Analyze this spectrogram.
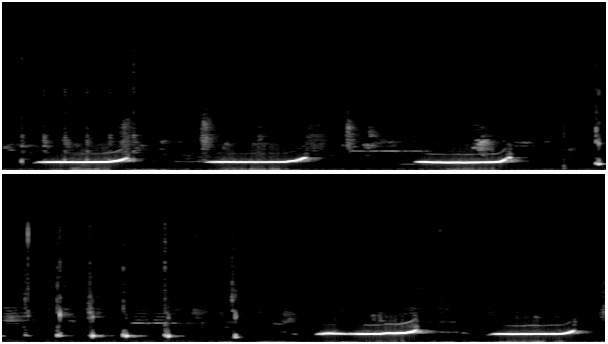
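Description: Indian ringneck parrot whistling: five long single-pitch whistles, each about a second long with an upward flick at the end, and a run of short chirps and clicks in the middle.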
